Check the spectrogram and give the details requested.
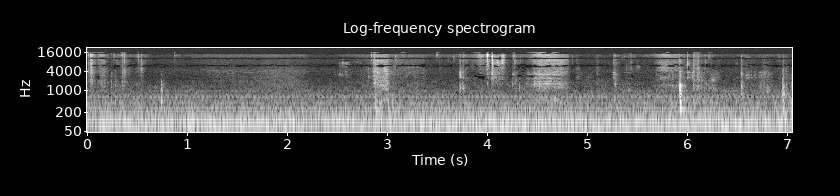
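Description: Close-up chewing and biting of a mouthful of soft kimchi fries, with a few small clicks and scrapes of a plastic fork in a paper takeout box, the sharpest about six seconds in, over a steady low hum.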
